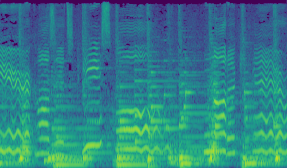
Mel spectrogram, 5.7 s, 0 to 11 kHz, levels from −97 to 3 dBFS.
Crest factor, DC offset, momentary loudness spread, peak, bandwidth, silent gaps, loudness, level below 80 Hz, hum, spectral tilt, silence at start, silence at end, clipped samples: 14 dB; under 0.1%; 7 LU; -2 dBFS; 11 kHz; none; -17 LUFS; -28 dBFS; none; -6.5 dB/octave; 0 s; 0 s; under 0.1%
